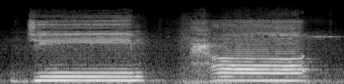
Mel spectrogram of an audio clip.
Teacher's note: یہ ہا ہے وہ حلق سے ادا ہوتی ہے، درمیان حلق یعنی بیچ حلق سے ہا ادا ہوتی ہے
